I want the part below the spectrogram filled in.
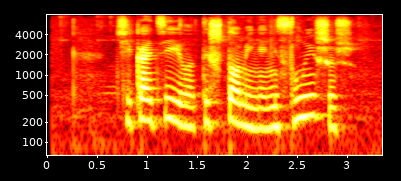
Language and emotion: Russian, angry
